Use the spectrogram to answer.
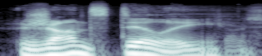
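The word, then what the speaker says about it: Jean's Dilly: Jean Stilly is a columnar variety of Alberta spruce. That's Jean Stilly. Like 2 foot, It looks like, when they spell it, it's Jeans Dilly.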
